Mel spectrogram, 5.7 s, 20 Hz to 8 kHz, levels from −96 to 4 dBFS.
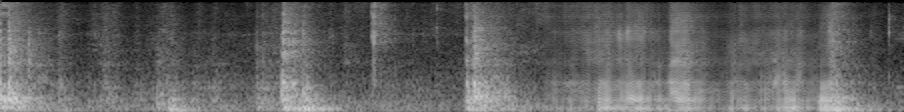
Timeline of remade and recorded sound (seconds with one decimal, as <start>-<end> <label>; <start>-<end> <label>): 0.0-3.4 recorded; 3.4-5.2 remade; 5.2-5.7 recorded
